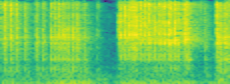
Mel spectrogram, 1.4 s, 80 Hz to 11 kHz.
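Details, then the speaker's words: 1963 Olympia SM7 manual typewriter: turning the platen knob gives quick bursts of crisp, fast ticking with pauses between turns, the line-spacing ratchet clicking normally as it should. "Okay, let me go back and explain this. So when you turn your handle, you should hear the click."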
